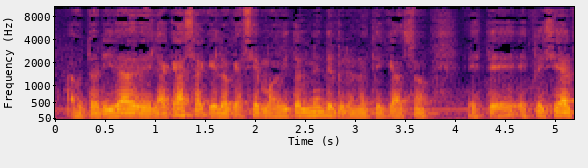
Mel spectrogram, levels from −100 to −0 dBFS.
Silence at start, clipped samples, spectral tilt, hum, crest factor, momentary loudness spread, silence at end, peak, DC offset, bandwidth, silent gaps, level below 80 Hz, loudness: 0 s; under 0.1%; -6.5 dB/octave; none; 18 dB; 10 LU; 0 s; -8 dBFS; 0.2%; 11 kHz; none; -54 dBFS; -26 LUFS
